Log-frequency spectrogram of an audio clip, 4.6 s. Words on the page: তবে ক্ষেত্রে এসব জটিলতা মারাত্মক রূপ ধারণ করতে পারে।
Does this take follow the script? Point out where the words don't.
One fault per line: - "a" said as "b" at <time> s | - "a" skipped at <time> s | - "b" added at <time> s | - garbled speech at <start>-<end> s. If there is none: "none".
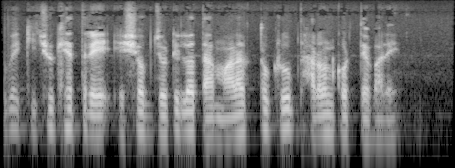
- "কিছু" added at 0.3 s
